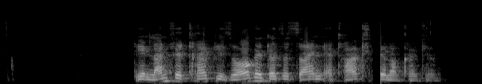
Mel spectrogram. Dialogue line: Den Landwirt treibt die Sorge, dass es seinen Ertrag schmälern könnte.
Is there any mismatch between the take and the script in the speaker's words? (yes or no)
no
